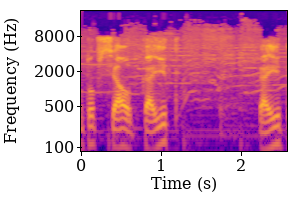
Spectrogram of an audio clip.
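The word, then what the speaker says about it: Kait: Os convites foram limitados, até porque a Nissan neste evento do lançamento oficial do Cait, Cait é K A I T, né?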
